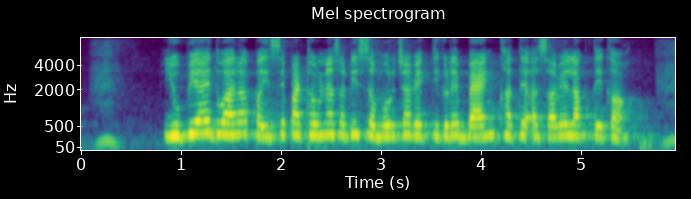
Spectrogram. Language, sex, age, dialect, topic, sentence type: Marathi, female, 25-30, Standard Marathi, banking, question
